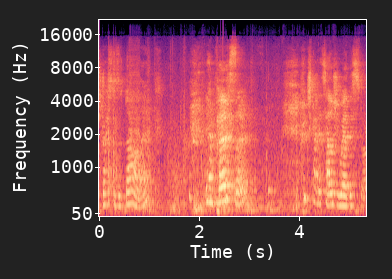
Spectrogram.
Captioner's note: laughter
